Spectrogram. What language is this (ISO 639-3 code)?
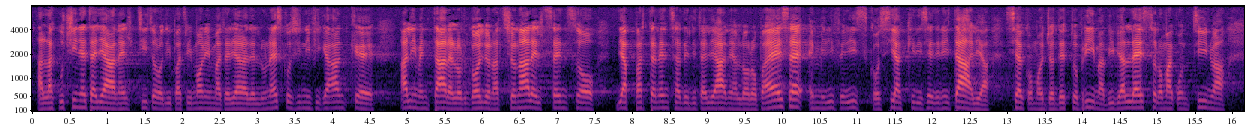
ita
